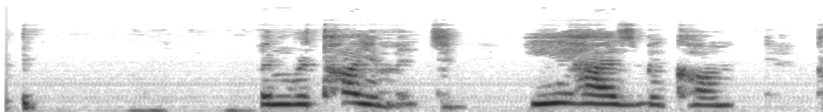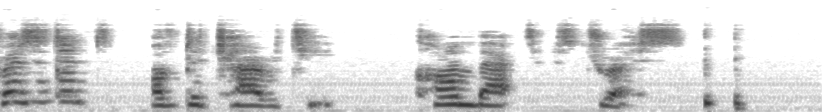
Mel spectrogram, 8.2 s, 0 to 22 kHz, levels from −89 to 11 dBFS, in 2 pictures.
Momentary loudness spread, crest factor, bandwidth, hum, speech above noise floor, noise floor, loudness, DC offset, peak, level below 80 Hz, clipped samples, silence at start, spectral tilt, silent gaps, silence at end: 15 LU; 16 dB; 9.4 kHz; none; 34 dB; -50 dBFS; -17 LUFS; under 0.1%; 0 dBFS; -50 dBFS; under 0.1%; 0.1 s; -3 dB/octave; none; 0.4 s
